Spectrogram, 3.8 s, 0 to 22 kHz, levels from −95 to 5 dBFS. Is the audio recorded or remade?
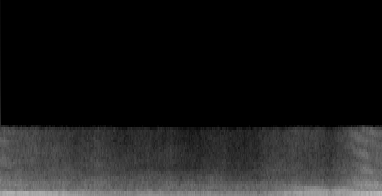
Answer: recorded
